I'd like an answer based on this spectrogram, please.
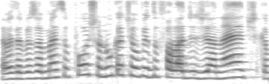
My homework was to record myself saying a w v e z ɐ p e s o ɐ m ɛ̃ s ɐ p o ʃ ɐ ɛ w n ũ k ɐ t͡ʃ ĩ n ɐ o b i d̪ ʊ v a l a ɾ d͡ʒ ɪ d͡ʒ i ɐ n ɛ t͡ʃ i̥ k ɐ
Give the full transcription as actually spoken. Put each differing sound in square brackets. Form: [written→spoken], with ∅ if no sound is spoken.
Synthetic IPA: a w v e z ɐ p e s o ɐ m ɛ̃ s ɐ p o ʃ ɐ [ɛ→e] w n ũ k ɐ t͡ʃ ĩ [n→ɲ] ɐ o [b→v] i d̪ ʊ [v→f] a l a ɾ d͡ʒ ɪ d͡ʒ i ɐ n ɛ t͡ʃ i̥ k ɐ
